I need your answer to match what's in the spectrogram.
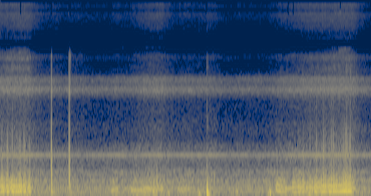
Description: Rescue cat Chance snores so loudly!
